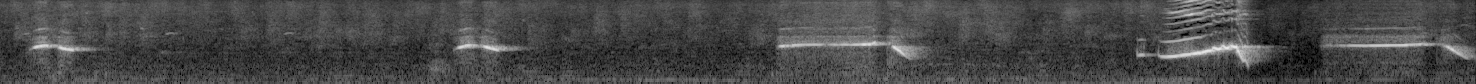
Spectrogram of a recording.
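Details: Loud singing Black-naped oriole, recorded as master song for other birds: spaced, clear whistles that bend downward, a longer level whistle ending in a drop, a sharply rising bright note, and a final even whistle falling at its end.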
